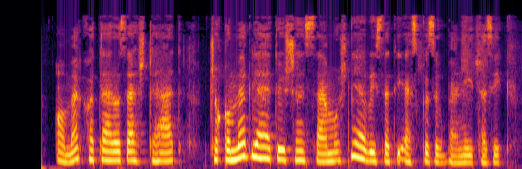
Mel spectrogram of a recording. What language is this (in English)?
Hungarian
